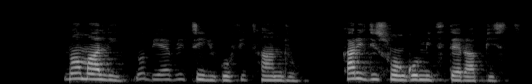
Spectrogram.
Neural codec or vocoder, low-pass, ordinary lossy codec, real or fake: none; none; none; real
